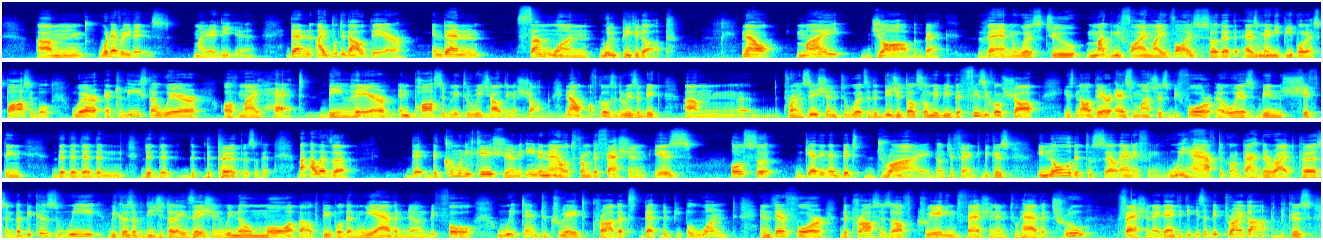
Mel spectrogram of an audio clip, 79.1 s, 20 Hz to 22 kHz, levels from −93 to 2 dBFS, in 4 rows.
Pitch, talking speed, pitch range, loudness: 110 Hz, 130 wpm, 100-125 Hz, -20 LUFS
